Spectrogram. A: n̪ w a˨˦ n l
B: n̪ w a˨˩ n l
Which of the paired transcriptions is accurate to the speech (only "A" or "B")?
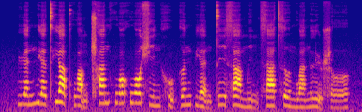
A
